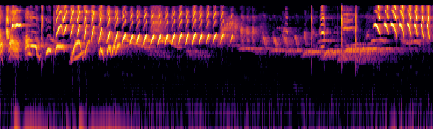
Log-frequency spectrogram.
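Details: Morning lure song of the White-rumped shama for prompting caged birds to sing: a loud, quick series of about twenty evenly pulsed notes gliding slowly downward, a softer pause, then another high rapid trill.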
